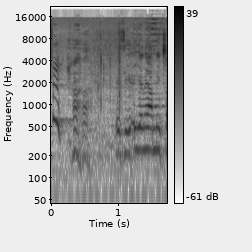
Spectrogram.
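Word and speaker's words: Twi: T-W-I, but it's spelled tree. It's spelled T-W-I, but it's pronounced tree.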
